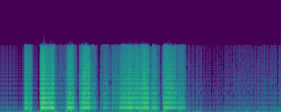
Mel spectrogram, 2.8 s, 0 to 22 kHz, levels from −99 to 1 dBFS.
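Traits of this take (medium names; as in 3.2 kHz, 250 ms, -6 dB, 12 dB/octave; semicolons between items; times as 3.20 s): a buzz of ramps at a fixed pitch in blocks of 256 samples; chopped level 0.89 Hz, depth 65%, duty 80%; aliases and images of a low sample rate 4.8 kHz, jitter 0%; AAC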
